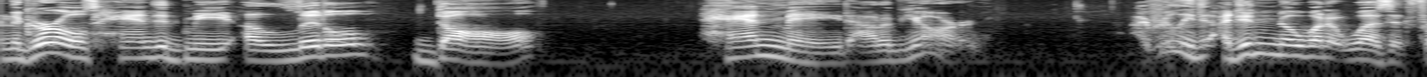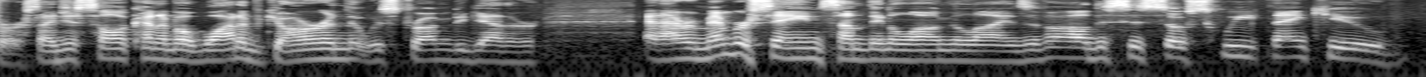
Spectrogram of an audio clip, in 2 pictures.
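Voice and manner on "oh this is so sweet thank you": put-on syrupy, over-sweet, saccharine tone. Retelling thanking daughters for a handmade gift: imitating a saccharine tone. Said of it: "with that same saccharine tone".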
